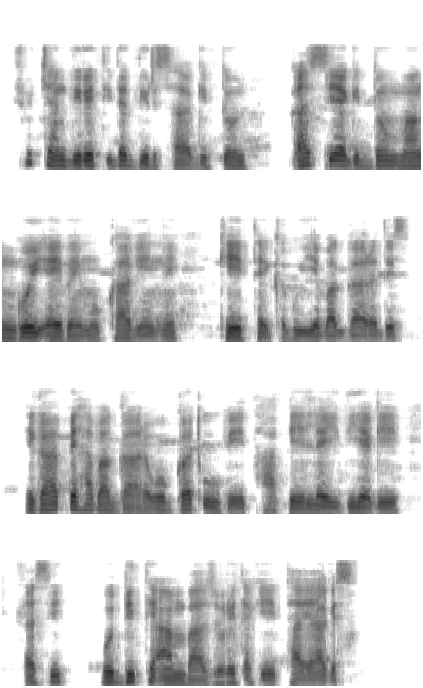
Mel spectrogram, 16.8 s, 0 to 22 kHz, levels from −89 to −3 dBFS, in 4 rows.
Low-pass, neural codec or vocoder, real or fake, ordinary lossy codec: 7.2 kHz; vocoder, 22.05 kHz, 80 mel bands, Vocos; fake; AAC, 32 kbps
